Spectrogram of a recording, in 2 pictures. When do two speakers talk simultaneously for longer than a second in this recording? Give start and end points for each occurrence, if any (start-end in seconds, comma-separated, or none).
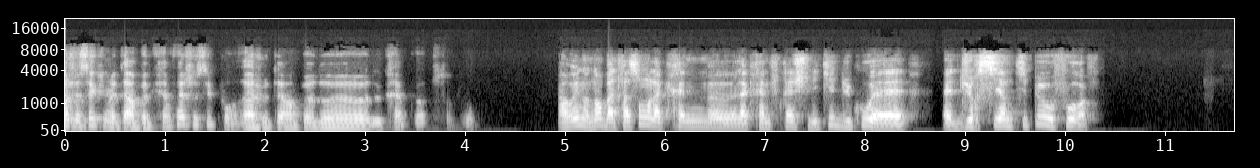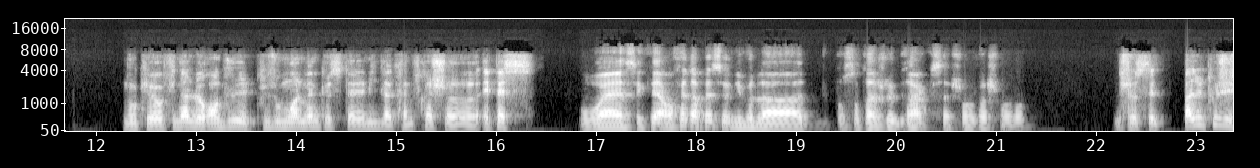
none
